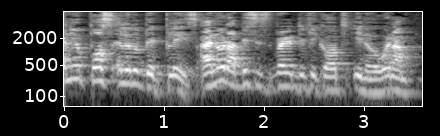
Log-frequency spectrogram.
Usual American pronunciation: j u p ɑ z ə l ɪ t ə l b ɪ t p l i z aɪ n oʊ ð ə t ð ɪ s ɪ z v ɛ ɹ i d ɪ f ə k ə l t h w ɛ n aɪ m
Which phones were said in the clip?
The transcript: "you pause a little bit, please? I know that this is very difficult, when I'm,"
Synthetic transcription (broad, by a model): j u p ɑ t ə l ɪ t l b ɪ t p l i s aɪ n oʊ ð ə t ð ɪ s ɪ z v ɛ ɹ i d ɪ f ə k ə l t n w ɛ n aɪ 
